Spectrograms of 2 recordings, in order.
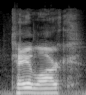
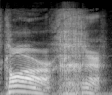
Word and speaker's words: Clark: K-Lark. Clark. Your name's not Clark. It's Clark. Hard C.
